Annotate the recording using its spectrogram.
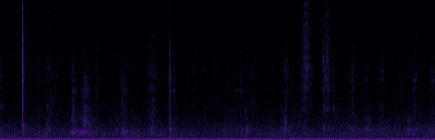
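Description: Pen writing on paper: short, faint, irregular scratches of the pen strokes over a low steady hum.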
